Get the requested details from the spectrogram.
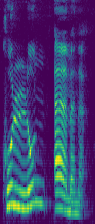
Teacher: Və bu zamanda əlif gəldiyi üçün kullun sözünün sonunda olan n səsi, yəni tənvinin sonunda olan n səsi açıq-aşkar bir şəkildə oxunur və həmin də qaydanın adı izhar qaydası adlanır. · N səsi buruna verilmir. Açıq əşkar bir şəkildə tələffüz olunur.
